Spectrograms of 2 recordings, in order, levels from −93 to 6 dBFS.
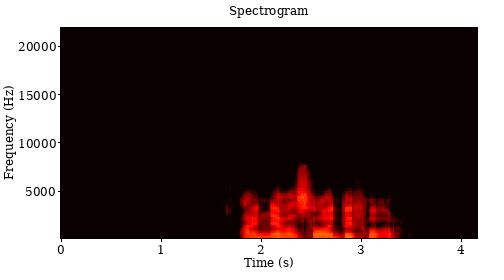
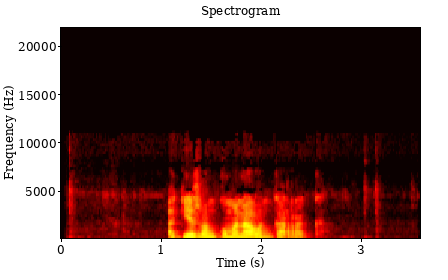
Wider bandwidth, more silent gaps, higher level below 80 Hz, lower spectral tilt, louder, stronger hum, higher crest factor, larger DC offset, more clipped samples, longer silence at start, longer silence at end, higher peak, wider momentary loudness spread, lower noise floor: about the same, 6.8 kHz vs 7.4 kHz; neither; second, -88 dBFS vs -60 dBFS; second, -3.5 dB/octave vs -7 dB/octave; second, -48 LUFS vs -25 LUFS; neither; about the same, 22 dB vs 20 dB; neither; neither; first, 1.8 s vs 1.05 s; second, 0.85 s vs 1.2 s; second, -30 dBFS vs -8 dBFS; second, 10 LU vs 13 LU; first, under -90 dBFS vs -68 dBFS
